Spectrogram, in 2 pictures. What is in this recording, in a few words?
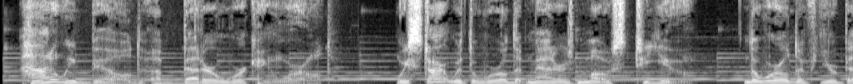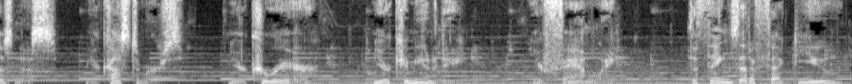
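Canadian English, male, e-learning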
